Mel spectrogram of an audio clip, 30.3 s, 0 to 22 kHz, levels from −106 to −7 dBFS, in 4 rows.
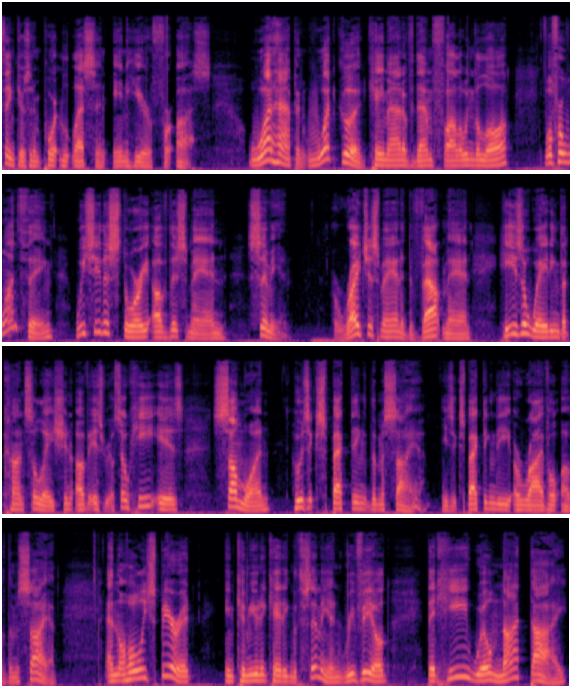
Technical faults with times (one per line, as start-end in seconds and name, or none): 0.33-30.27 word clock ticks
